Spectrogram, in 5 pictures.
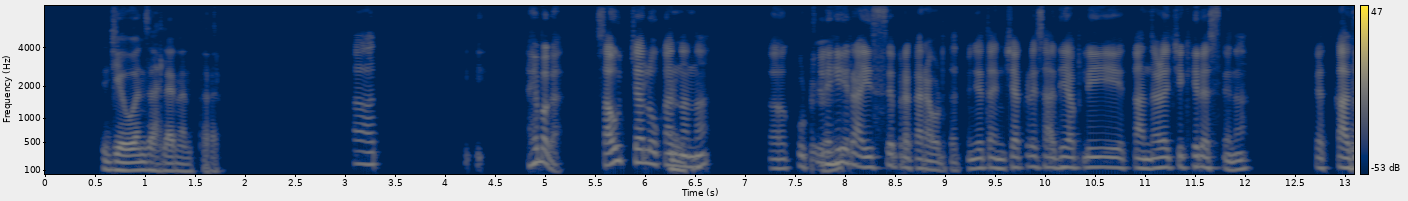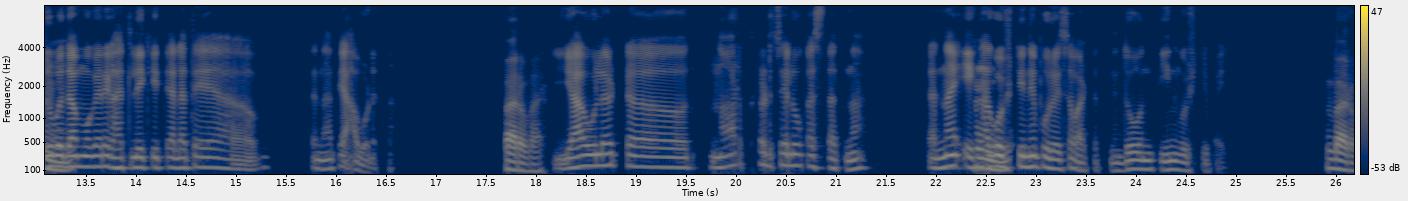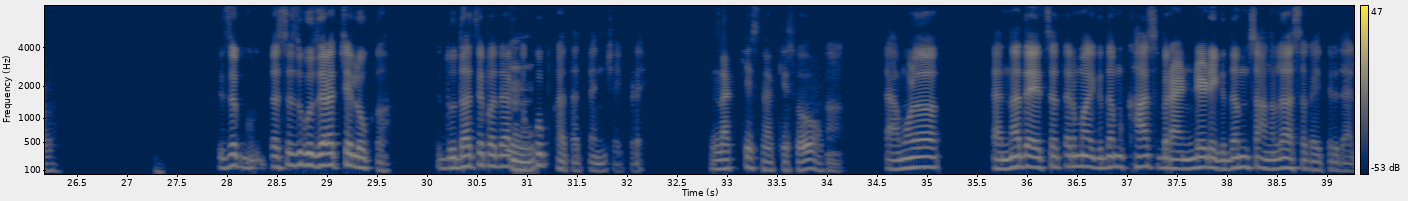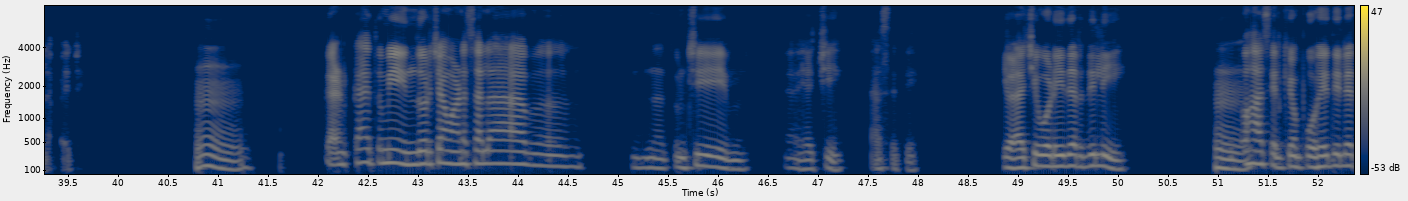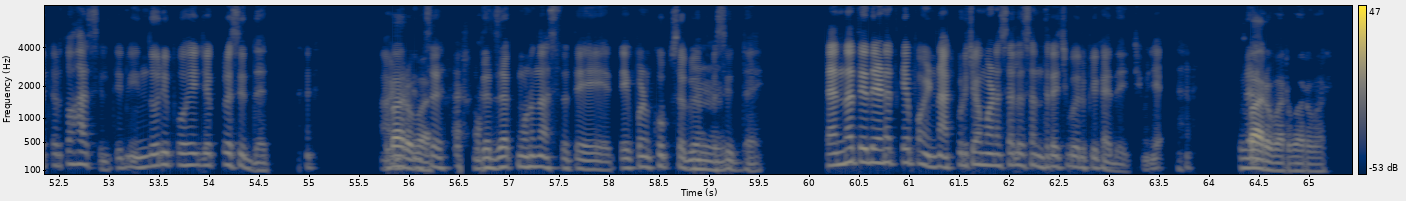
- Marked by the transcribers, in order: other noise; in English: "नॉर्थकडचे"; other background noise; chuckle; chuckle; chuckle
- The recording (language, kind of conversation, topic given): Marathi, podcast, तुम्ही पाहुण्यांसाठी मेनू कसा ठरवता?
